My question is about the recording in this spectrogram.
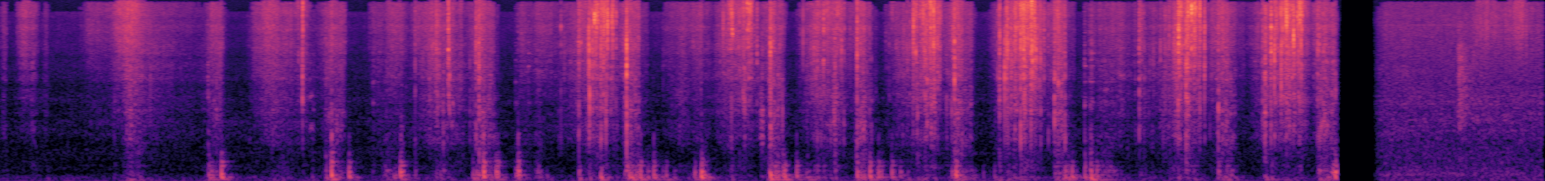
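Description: Thick, fluffy slime being squeezed and pressed by hand, giving irregular crinkly, crackling and tearing sounds about twice a second. The sounds break off suddenly near the end.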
